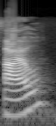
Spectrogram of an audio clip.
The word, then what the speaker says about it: aisle: guitar so the stress is on the second syllable guitar it isn't easel or I so it's aisle aisle okay so it isn't effective its effective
